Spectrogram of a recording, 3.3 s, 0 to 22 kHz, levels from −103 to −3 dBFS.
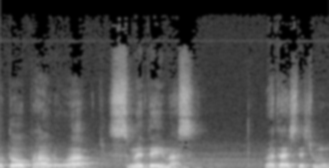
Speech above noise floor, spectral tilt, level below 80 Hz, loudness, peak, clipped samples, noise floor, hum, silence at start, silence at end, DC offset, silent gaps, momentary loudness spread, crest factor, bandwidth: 25 dB; -4 dB/octave; -58 dBFS; -20 LUFS; -2 dBFS; under 0.1%; -45 dBFS; none; 0 s; 0 s; under 0.1%; none; 10 LU; 18 dB; 17.5 kHz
